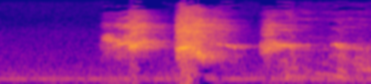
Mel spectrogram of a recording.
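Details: Molina, a puppy wanting help up the stairs, gives three short high-pitched whining squeaks, the second loudest, against a low background hum.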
